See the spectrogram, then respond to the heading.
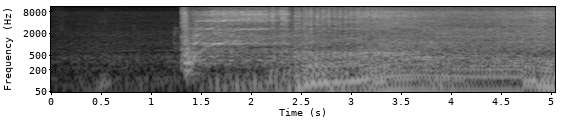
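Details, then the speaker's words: Zero-turn mower, first start after sitting overnight, following a valve adjustment; catches after a short crank into an uneven, lumpy idle, then bogs with blades engaged and won't stay running; cause unknown. "now the blades are on and the engine is bogging down it doesn't want to stay running"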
